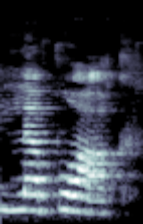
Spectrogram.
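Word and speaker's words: la poire: तो इसको पढ़ेंगे लपवाक।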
